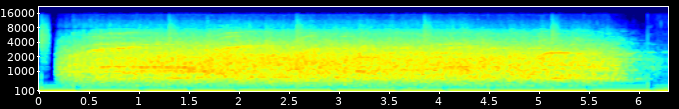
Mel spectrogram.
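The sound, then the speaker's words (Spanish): A crowd applauds steadily for several seconds, a dense wash of many hands clapping with some faint cheering, fading out at the end. “Pues después de estos aplausos y esta introducción, coger lápiz y papel que empezamos con los ingredientes.”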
